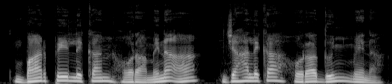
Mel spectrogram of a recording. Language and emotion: Santali, neutral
